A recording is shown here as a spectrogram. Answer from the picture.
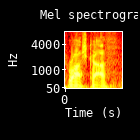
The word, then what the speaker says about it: Rohskopf: Am I pronouncing your last name right? – It's Rohskopf. – Rosh. – Yeah. – Like an S-H. Rohskopf. Yes.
